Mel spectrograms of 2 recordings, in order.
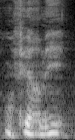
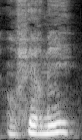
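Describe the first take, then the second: First: First, restrained cry of protest; high plaintive cry. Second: Loud, high cry of protest; full-voiced outraged cry; shouted cry. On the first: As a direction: cry out high, holding the volume back. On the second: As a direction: shout it over the other person, pitched up. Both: A narrator's reading. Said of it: "criait Lorenza sans écouter".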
